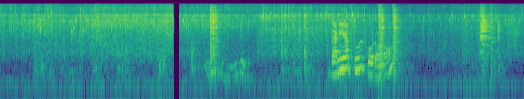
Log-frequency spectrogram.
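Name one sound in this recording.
A metal spoon scrapes and clinks against a pan.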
